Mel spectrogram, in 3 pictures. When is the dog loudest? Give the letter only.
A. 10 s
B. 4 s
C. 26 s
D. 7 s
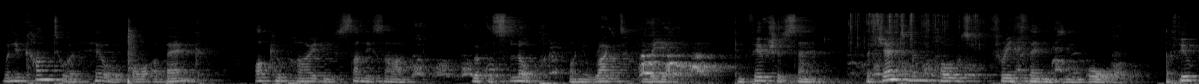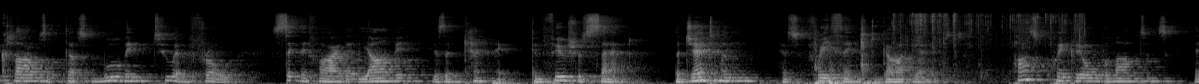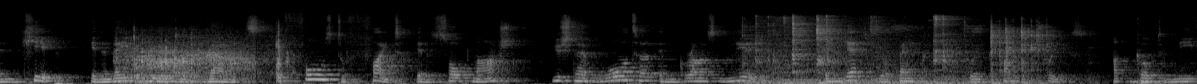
D.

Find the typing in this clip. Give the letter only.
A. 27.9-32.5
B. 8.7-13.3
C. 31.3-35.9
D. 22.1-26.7
C.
